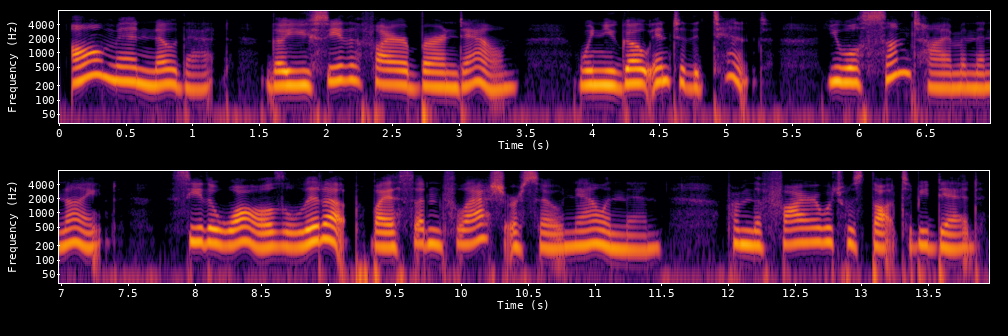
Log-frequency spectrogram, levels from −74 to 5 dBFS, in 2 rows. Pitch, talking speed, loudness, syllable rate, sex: 215 Hz, 200 wpm, -18 LUFS, 4.2 syllables/s, female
